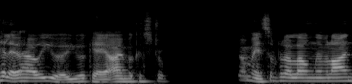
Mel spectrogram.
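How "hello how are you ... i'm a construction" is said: normal talking voice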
